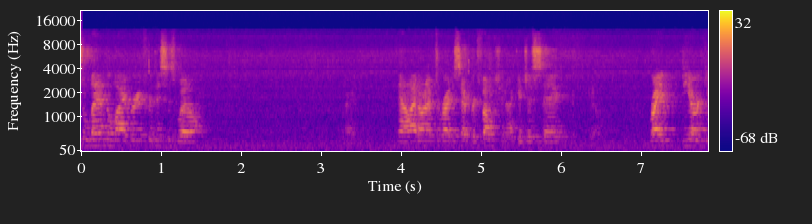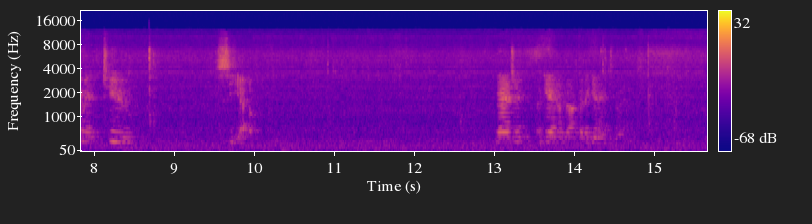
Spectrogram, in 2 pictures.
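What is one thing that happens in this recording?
A man speaks calmly in short bursts, with pauses.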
